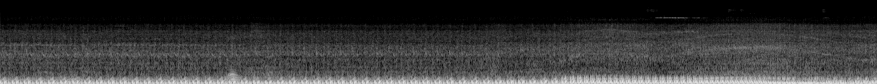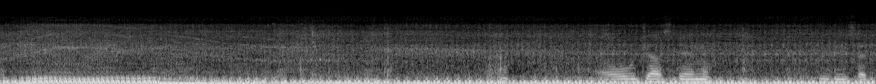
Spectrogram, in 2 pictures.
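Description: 2019 Triumph Scrambler's parallel-twin engine running under way at low speed, revving up and back down twice around the middle.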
